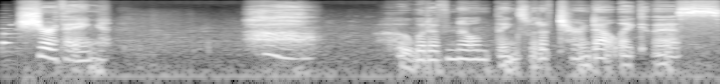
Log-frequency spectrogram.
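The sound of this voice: A woman's put-on character voice, fairly high in pitch, with a bright, sharp tone, vocal fry and a slow pace. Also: ordinary pitch variation.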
